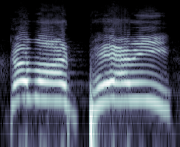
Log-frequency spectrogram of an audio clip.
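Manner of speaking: loud, high play-by-play yelling; stoked shouting. Real, not acted. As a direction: shout the call in pure excitement. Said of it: "I'm too stoked".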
